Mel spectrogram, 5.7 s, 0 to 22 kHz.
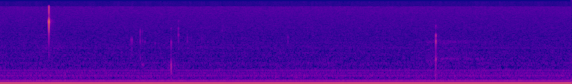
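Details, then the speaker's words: Klipsch RSA-500 subwoofer amplifier on the bench. A 30 Hz test signal gives about 10 V RMS output: a faint, steady, very low hum with no crackle, buzz or dropout and a clean sine wave. "we're at 10 10 volts rms roughly it's got a really nice clean sine wave"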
